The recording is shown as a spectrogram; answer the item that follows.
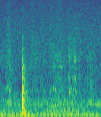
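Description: A few light clicks and taps of small hard objects being handled, the sharpest about half a second in, over a low steady room hum.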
